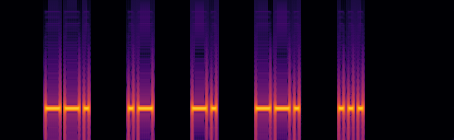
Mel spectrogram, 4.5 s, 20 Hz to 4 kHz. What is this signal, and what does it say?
Morse code, heard as a keyed tone, about 25 wpm, spaced as for 15 wpm, 550 Hz. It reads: GANGS
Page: news-headlines-in-morse-code-at-15-wpm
